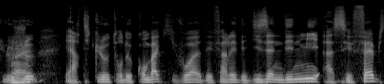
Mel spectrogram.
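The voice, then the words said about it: Put-on Québécois accent, ironic tone. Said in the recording (French): “l'accent québécois et cette petite ironie”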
